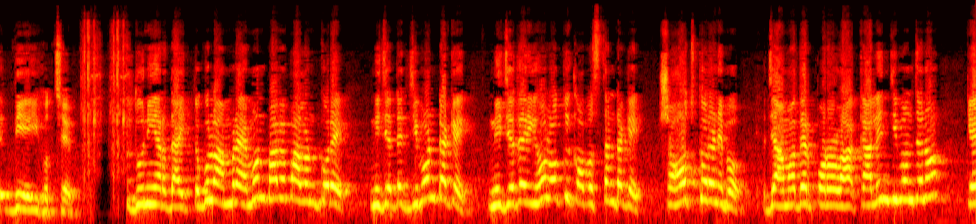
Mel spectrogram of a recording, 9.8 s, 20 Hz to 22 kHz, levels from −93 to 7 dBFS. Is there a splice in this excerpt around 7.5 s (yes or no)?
no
